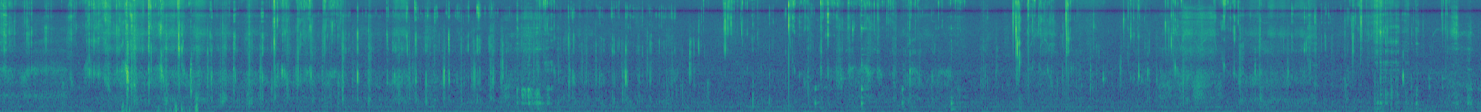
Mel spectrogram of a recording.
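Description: Crunchy chewing of crispy breaded fish sticks: many sharp crackles and crunches as the food is bitten and chewed, loudest a couple of seconds in.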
